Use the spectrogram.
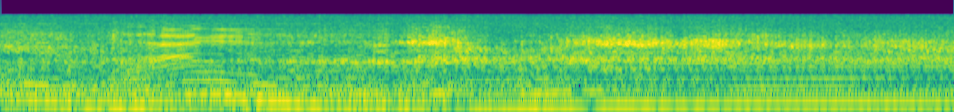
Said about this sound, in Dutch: Dit is voor alle mensen met iets zwaardere auto's, zoals u daardoor kunt horen.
